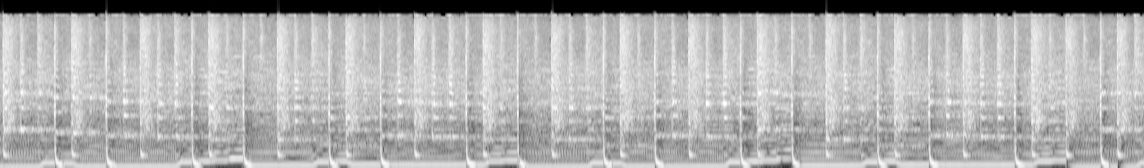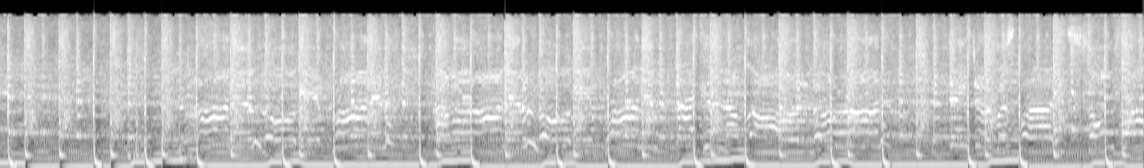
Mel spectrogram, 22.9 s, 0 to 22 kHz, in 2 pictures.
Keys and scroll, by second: 15.5 ctrl+z.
